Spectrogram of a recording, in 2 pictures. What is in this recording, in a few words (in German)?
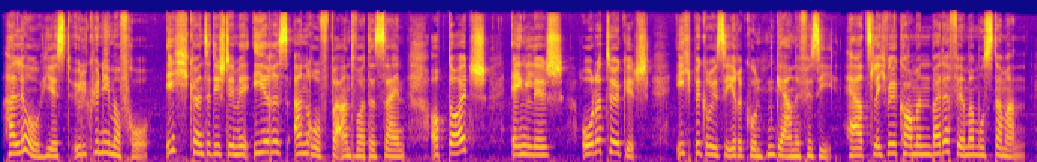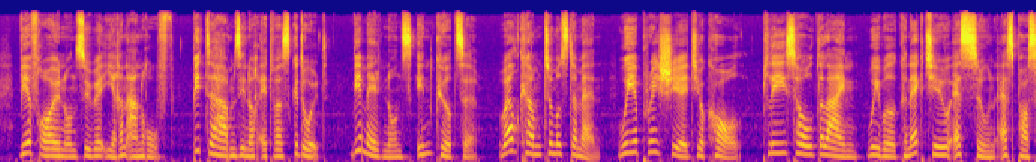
Sprecher Telefonansagen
